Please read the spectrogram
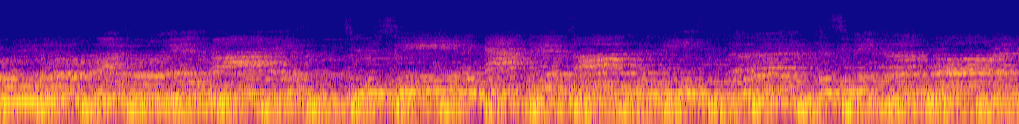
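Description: Live contemporary worship band playing: several voices singing a held melody over acoustic guitar, piano, bass guitar and drums.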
